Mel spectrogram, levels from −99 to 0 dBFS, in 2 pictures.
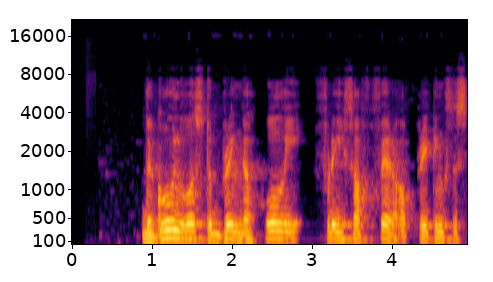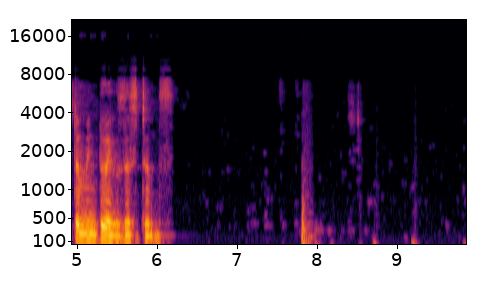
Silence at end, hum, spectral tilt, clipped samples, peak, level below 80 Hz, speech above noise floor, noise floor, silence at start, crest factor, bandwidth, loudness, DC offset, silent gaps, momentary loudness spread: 2 s; none; -7.5 dB/octave; under 0.1%; 0 dBFS; -50 dBFS; 65 dB; -80 dBFS; 0.85 s; 18 dB; 7.6 kHz; -16 LUFS; under 0.1%; none; 21 LU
